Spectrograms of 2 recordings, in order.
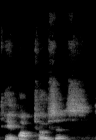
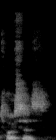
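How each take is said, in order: First: The second p sound is clearly pronounced. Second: The second p sound is left out. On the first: "Some people don't like apoptosis said that way" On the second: "the P is silent"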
